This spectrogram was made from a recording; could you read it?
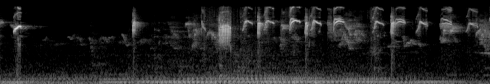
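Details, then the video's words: Singing kemade flowerpecker, a lively gacor bird delivered fast and dense: after a lone high note, a run of sharp, high-pitched chirps and short downslurred whistles builds steadily over a low background rumble. "Kemade gacor ngeplong speed rapat kemade gunung vs kampung"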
